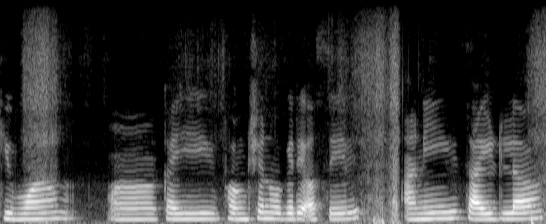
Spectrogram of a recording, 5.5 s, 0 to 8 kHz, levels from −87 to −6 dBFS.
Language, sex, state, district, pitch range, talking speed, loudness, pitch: Marathi, female, Maharashtra, Gondia, 200-215 Hz, 100 wpm, -17 LUFS, 205 Hz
